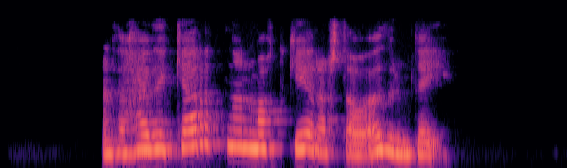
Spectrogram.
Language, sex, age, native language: Icelandic, female, 40-49, Icelandic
